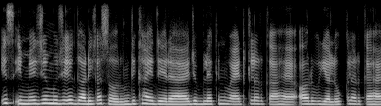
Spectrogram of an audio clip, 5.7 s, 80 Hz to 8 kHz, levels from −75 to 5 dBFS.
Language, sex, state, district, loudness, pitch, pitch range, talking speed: Hindi, female, Chhattisgarh, Jashpur, -15 LUFS, 230 Hz, 205-250 Hz, 250 wpm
